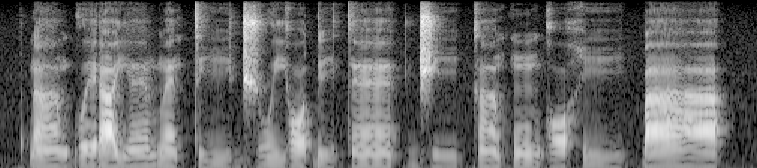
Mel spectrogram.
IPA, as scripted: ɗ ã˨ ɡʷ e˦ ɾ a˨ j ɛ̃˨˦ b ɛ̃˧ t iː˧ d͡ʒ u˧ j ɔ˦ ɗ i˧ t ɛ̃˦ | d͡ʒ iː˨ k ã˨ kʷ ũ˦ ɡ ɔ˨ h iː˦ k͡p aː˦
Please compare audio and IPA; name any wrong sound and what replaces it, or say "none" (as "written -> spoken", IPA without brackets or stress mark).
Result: none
